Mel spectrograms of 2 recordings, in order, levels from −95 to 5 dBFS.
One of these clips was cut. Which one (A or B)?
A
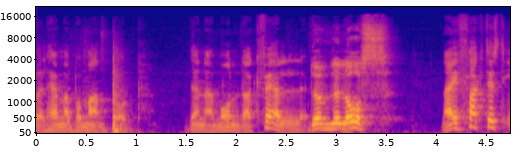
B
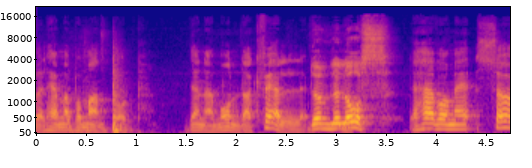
B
